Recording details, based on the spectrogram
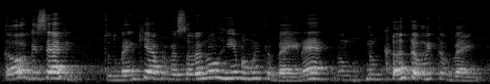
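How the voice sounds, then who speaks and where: A Brazilian woman teacher giving a recorded class, explaining step by step, counting syllables slowly and checking in with her students. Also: on the high side, warm tone, a little hiss or hum. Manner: counts syllables slowly and reads verses aloud. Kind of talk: recorded remote class lesson. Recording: echoey room, distant mic.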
